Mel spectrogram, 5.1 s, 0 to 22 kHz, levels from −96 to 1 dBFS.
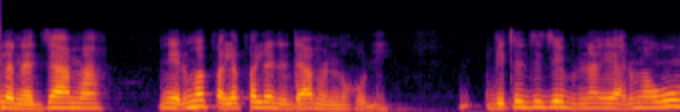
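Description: Throughout the speech, AMR wideband (HD Voice) coding is plainly audible. The rough, raspy texture points to one of the codec's lowest modes, around 8.85 kbit/s, where the pulse-driven vocal tract model is starved of bits. Nothing reaches above 7.5 kHz.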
